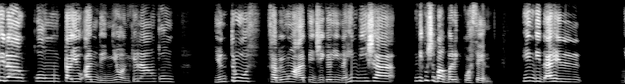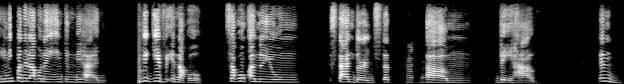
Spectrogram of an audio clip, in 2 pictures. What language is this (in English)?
Filipino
